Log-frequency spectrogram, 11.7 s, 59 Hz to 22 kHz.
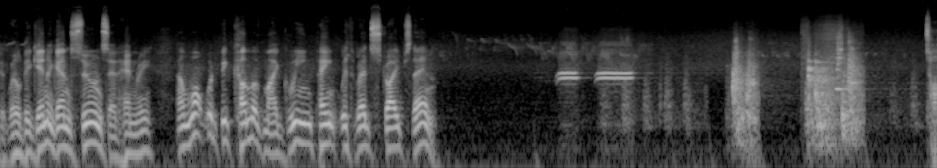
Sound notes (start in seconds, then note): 7.0 toots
